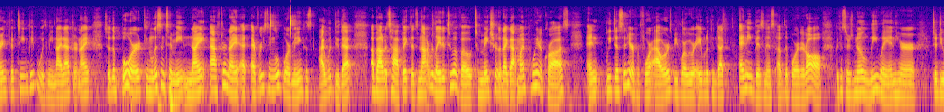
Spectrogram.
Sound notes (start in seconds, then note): none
